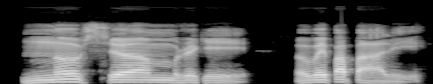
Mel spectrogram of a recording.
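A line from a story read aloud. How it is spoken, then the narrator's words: Growled. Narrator (Russian): зарычал Денис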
